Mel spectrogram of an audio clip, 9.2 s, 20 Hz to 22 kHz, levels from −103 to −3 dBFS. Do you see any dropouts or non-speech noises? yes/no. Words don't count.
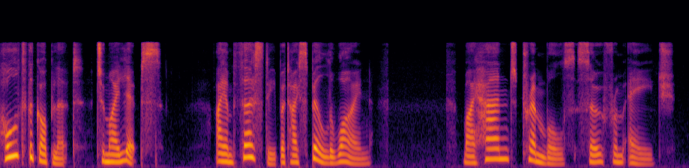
no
